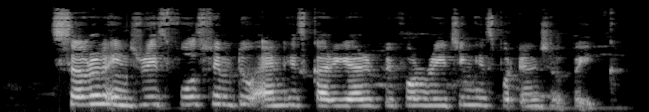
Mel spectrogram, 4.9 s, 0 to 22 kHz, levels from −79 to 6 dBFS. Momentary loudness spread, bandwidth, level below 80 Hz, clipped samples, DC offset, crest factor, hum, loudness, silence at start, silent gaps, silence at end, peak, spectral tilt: 11 LU; 16.5 kHz; -70 dBFS; under 0.1%; under 0.1%; 18 dB; none; -17 LUFS; 0.4 s; none; 0.25 s; 0 dBFS; -1.5 dB/octave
